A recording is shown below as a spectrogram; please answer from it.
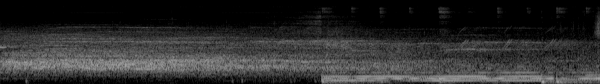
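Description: Stage walk-on music playing: a hazy, sustained wash for the first few seconds, then a steady low bass part comes in about three seconds in.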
